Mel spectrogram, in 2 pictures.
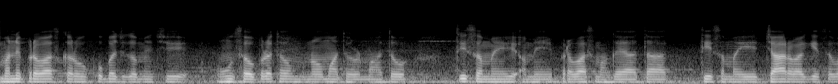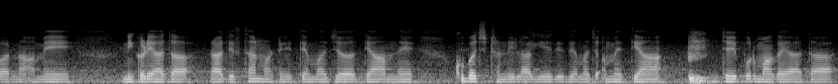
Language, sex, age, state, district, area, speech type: Gujarati, male, 18-30, Gujarat, Ahmedabad, urban, spontaneous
